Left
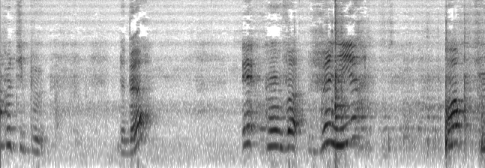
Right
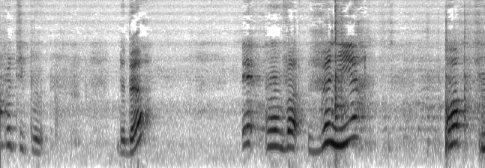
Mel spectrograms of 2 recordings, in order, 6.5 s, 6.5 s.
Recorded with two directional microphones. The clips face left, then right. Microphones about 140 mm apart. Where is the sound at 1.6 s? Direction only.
60° right (ahead or behind).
